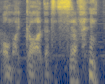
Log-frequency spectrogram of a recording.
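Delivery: ordinary talk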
